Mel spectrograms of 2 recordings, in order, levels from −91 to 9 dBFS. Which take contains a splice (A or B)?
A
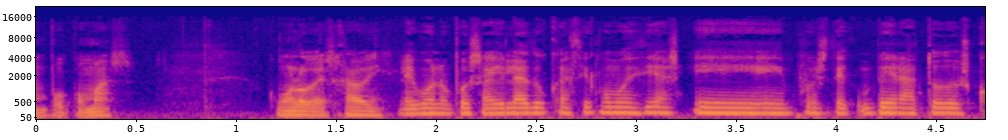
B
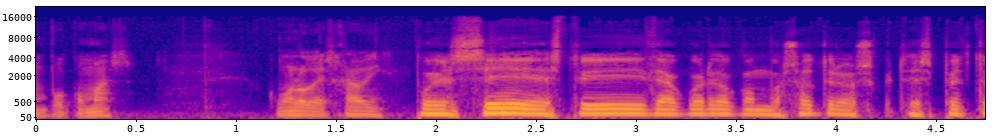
A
